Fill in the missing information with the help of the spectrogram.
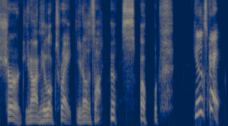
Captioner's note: laughs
